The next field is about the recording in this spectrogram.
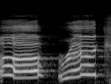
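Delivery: very high, put-on cartoon character voice. Asked by the others to do the characters, showing a Morty voice. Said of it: "Morty's kind of like".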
